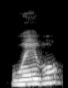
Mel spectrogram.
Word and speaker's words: huevo: H, esta letra es muda, es decir, no se pronuncia, tal y como vemos en estos ejemplos. Hielo, huevo y helado.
